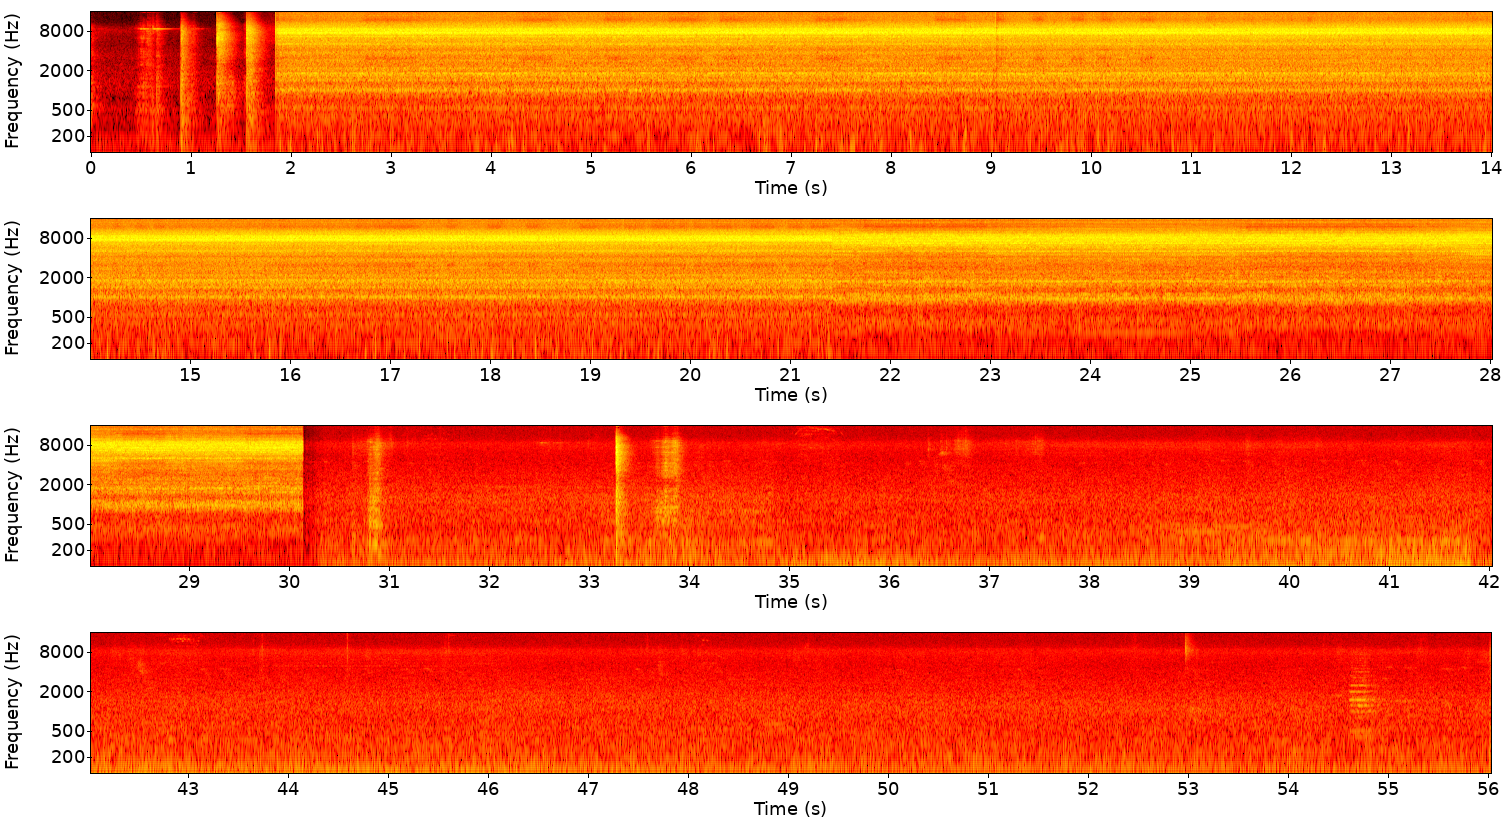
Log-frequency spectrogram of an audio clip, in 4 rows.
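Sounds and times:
grinding wheel whining on steel: 1.9s - 30.2s.

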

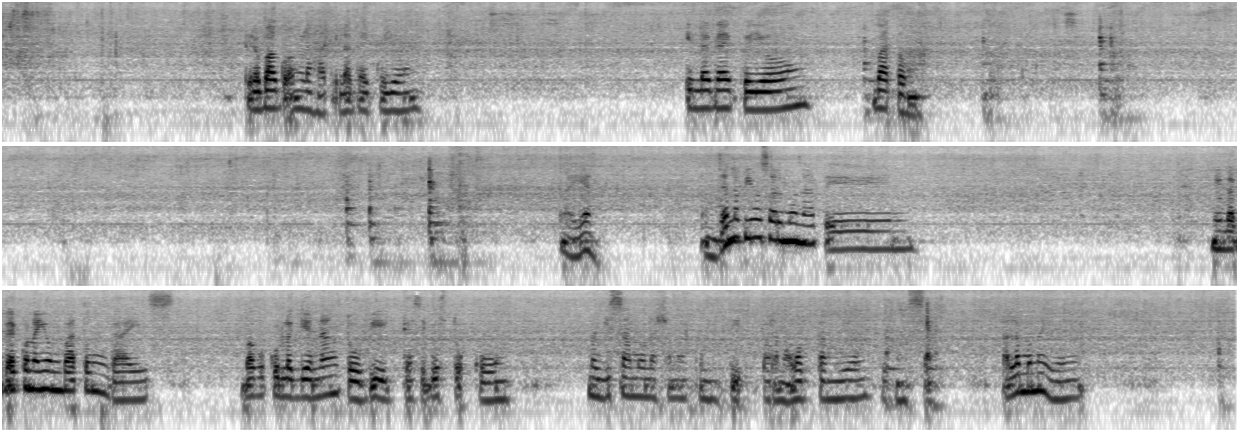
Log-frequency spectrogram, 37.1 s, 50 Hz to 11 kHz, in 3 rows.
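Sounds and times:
fish sizzling in hot oil: 0.0s - 37.0s.

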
